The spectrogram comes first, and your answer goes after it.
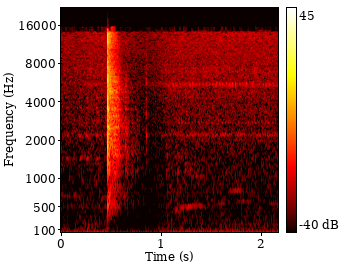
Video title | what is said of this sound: When an unboxing goes wrong! | Hear how it sounds like plastic?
